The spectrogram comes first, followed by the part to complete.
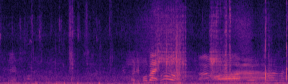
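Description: Shouting voices from players or spectators across an outdoor soccer field: two calls in the second half, over faint scattered clicks and taps.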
